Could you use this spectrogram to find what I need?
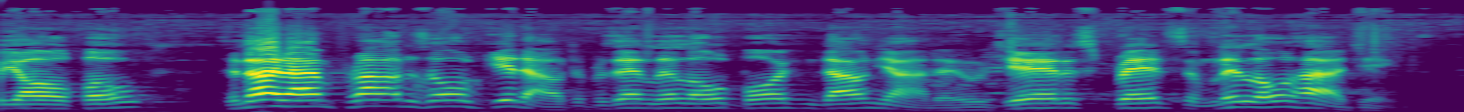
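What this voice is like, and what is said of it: Exaggerated southern accent. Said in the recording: “southern accent ... A dialect like you have there at the moment ... hoe cake accent”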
